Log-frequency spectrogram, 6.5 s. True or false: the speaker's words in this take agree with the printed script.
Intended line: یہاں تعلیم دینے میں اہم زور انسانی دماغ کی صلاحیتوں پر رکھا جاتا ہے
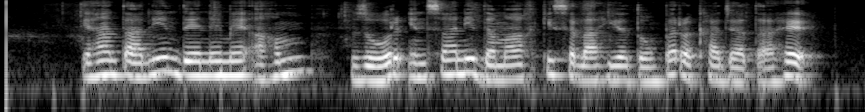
true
